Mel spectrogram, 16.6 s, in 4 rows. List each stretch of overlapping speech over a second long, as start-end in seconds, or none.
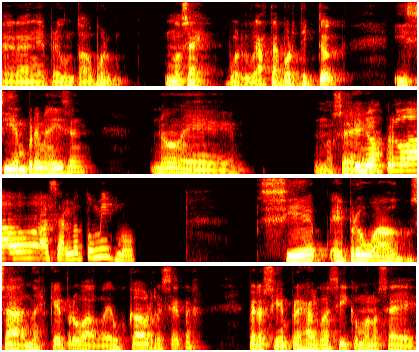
none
